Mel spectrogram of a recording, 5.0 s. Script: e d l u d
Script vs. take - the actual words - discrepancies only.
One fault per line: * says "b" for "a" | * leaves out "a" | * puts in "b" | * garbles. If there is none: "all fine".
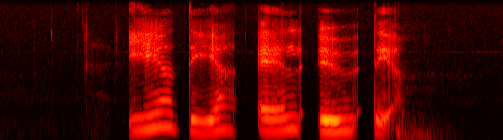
all fine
